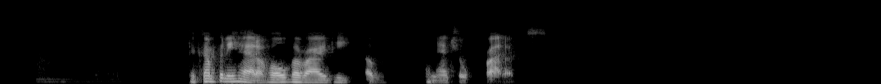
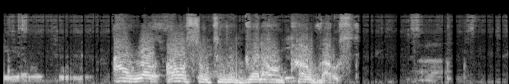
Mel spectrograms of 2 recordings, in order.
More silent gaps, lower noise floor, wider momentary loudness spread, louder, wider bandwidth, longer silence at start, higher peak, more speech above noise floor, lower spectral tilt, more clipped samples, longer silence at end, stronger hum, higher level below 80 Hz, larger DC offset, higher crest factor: first, 3.54-3.62 s, 3.92-4.25 s, 4.76-4.86 s vs none; first, -71 dBFS vs -30 dBFS; about the same, 17 LU vs 17 LU; second, -26 LUFS vs -9 LUFS; second, 6 kHz vs 11.5 kHz; first, 1.9 s vs 0.05 s; second, -6 dBFS vs 0 dBFS; first, 46 dB vs 22 dB; first, -9 dB/octave vs -4.5 dB/octave; neither; first, 3.7 s vs 0 s; neither; second, -60 dBFS vs -28 dBFS; neither; first, 24 dB vs 10 dB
